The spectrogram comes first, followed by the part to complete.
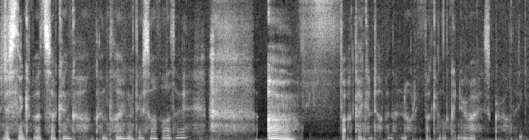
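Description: A man doing an intimate audio roleplay, talking in soft whispers broken by low moans and sighs, close to the microphone. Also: normal speed, gravelly, breathy edge.

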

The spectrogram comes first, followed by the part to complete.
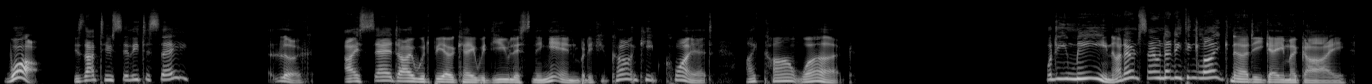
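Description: A man's voice: fairly high pitch, huge pitch swings, unhurried, dry recording, studio quality. A man playing a chatty, nervous voice actor, talking casually to a visitor in a self-conscious, hesitant, easily flustered way. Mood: flustered, defensive. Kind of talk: casual conversational audio roleplay addressed to listener.

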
